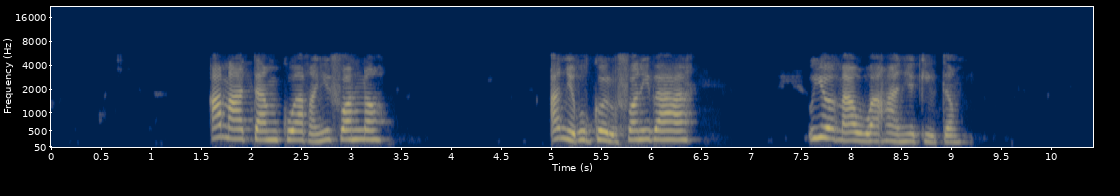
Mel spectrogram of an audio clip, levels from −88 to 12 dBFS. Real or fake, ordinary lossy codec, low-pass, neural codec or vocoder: fake; AAC, 48 kbps; 5.4 kHz; codec, 16 kHz, 2 kbps, X-Codec, HuBERT features, trained on LibriSpeech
